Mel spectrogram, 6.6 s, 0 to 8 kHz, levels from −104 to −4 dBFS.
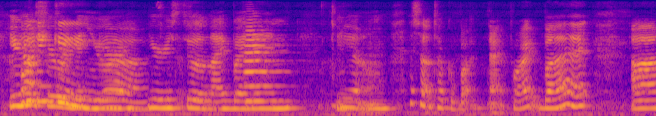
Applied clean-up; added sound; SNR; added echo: none; Trumpet; 5 dB; reverberation time 0.2 s.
